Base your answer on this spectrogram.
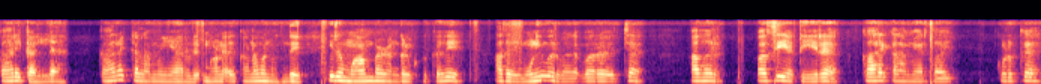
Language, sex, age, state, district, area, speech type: Tamil, male, 18-30, Tamil Nadu, Tiruvarur, rural, spontaneous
